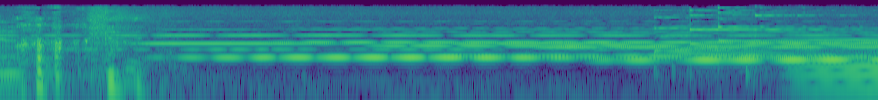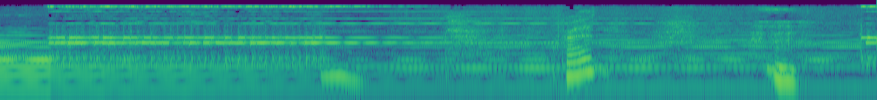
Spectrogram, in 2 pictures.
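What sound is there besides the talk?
telephone ringing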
